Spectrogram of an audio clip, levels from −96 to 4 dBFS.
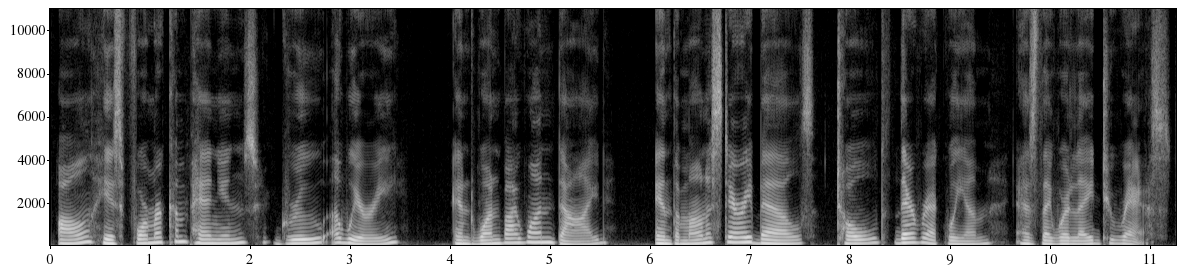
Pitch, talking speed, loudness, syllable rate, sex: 175 Hz, 130 wpm, -16 LUFS, 3.9 syllables/s, female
